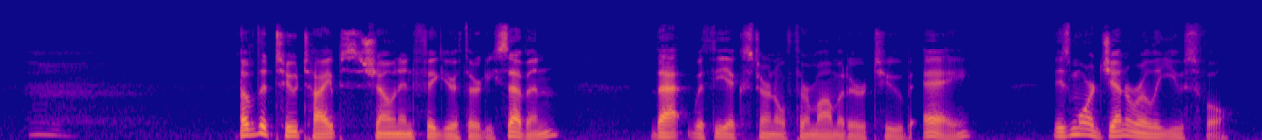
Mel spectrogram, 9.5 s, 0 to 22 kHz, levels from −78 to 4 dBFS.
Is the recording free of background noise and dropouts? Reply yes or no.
no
